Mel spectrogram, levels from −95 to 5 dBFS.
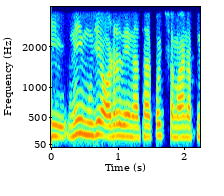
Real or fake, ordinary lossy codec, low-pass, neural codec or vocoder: real; none; 3.6 kHz; none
